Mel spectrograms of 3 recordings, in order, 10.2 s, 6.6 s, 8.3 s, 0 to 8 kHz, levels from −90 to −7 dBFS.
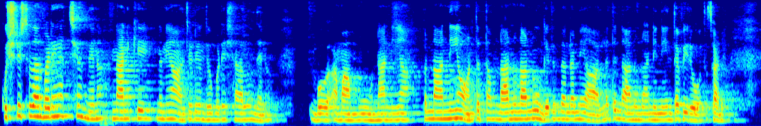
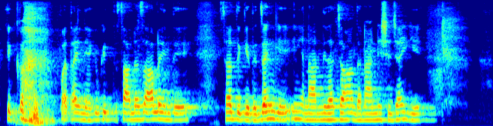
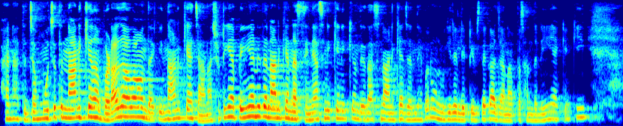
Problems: background sounds at intervals, echo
